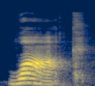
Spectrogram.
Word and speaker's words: walk: Number five, AL 紧跟着 FMK, L 不发音。Half, salmon, walk.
